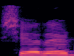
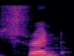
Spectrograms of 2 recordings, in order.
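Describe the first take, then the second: First: A vowel separates the sh and r sounds. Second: The sh and r sounds join directly. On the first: The speaker calls it wrong. "షెరెడ్ అనట్లేదు మనం" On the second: The speaker calls it right. "ష్రెడ్ అంటున్నాం"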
